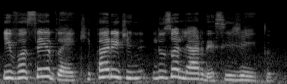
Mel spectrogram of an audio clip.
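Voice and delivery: put-on high, teasing girl's voice. A narrator's reading. Lily teases Sirius for staring, high and playful.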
